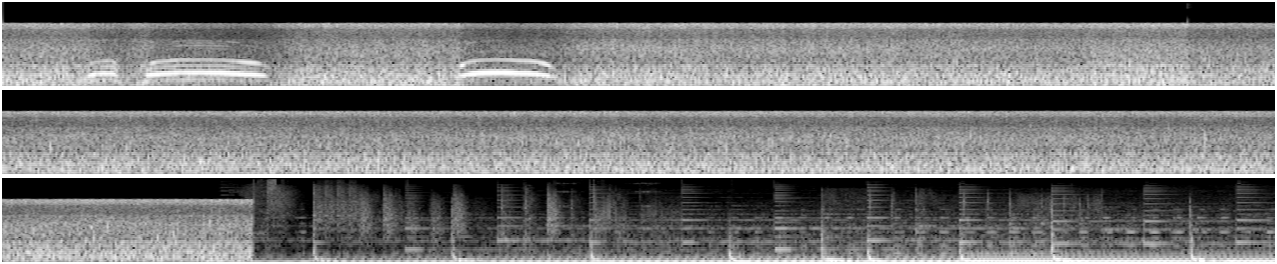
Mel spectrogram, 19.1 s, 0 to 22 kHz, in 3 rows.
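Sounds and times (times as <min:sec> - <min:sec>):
waterfall and stream rushing: 0:00.0 - 0:14.0.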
